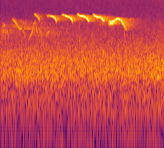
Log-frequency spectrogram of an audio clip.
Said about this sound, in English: Well, this spot is loaded full of birds.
